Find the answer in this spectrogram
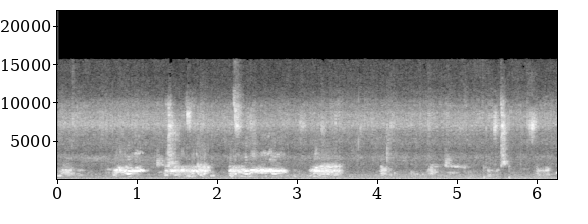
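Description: A guinea pig squeaks in a steady series of short, slightly harsh bursts, roughly one each second. There is faint background hiss, with a few brief clicks between the calls.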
